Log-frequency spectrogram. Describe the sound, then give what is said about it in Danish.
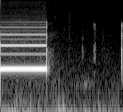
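A telephone ringback tone sounds once on an outgoing call to the Danish green think tank Concito, a steady, clear electronic beep lasting under a second, then cuts off into near-silence with a few faint clicks as the line picks up. “Da jeg har besluttet mig, ringer jeg til”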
